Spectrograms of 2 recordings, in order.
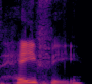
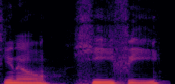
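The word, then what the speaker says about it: Heafy: His last name is Hafey. Oh, is it Hafey? Hafey. Oh, I mean that makes sense with how it's spelled, but I guess Hefey. But I think pretty much everybody says Hefey.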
